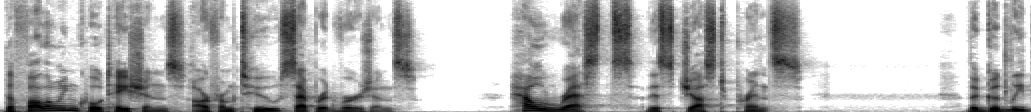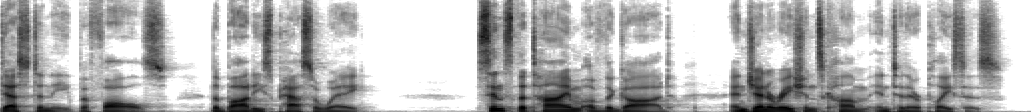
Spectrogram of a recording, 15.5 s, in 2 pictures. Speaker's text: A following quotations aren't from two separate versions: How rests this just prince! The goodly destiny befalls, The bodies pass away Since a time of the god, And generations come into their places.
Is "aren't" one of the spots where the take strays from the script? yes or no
yes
